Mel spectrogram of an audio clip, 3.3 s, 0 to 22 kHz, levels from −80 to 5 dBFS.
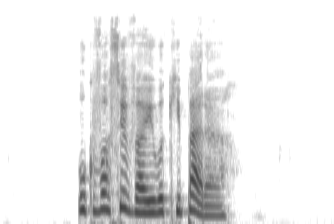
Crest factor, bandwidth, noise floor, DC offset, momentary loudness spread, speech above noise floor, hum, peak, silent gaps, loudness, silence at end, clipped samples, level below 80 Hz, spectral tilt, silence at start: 18 dB; 16 kHz; -80 dBFS; under 0.1%; 10 LU; 57 dB; none; -8 dBFS; none; -24 LUFS; 1.1 s; under 0.1%; -54 dBFS; -5 dB/octave; 0.8 s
